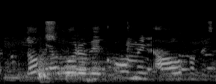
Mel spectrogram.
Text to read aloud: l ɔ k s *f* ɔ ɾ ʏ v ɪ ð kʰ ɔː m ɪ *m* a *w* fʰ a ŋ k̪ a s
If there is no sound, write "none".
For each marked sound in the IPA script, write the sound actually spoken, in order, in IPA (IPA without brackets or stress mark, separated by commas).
v, n, w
